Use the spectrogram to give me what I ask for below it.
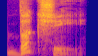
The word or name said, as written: buckshee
